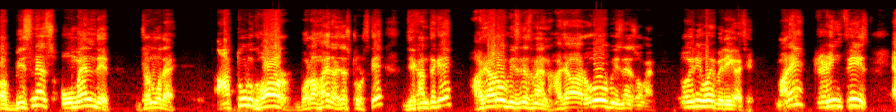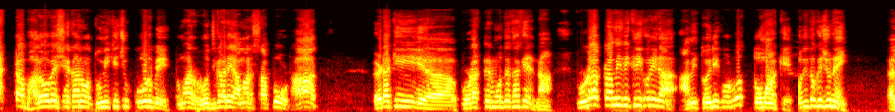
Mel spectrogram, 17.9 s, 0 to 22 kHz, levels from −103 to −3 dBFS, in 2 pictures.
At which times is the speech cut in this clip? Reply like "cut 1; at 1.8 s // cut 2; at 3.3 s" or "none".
cut 1; at 16.9 s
